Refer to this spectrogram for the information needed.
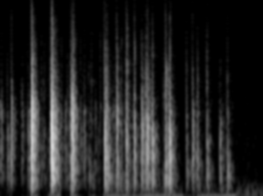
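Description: A short burst of scattered hand claps from a small group, uneven and overlapping, starting strong and thinning out to a few sparse claps after about three seconds.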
